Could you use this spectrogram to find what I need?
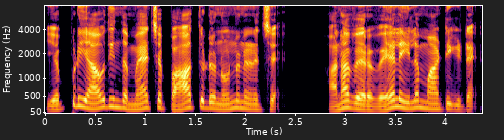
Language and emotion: Tamil, sad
